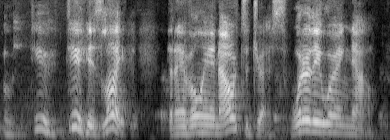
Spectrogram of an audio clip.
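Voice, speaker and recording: A man's voice: on the high side, very animated, brisk. A teenage boy playing an eager, fussy, naive old apprentice angel in a staged radio play. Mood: eager, flustered.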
